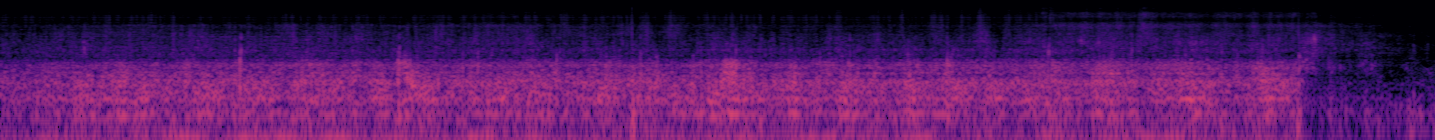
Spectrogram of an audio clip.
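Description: Steady droning road and engine noise of a car driving, heard inside the cabin. It cuts off suddenly near the end.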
